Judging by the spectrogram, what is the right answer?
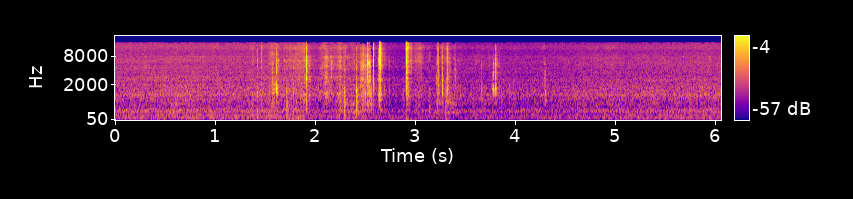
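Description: Steady low hum and hiss with a quick run of light clicks and taps about a second and a half in, lasting about two seconds.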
